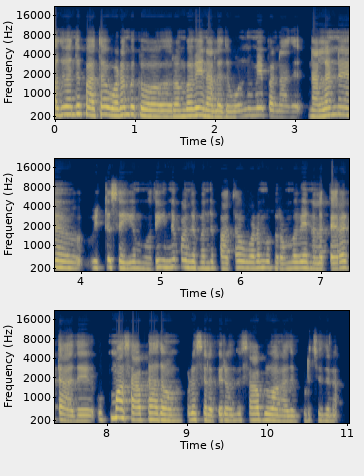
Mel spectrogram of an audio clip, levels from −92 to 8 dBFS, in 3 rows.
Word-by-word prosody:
அது 240 Hz, +2 st, +2 dB
வந்து 280 Hz, +2 st, +3 dB
பார்த்தா 245 Hz, +2 st, +3 dB
உடம்புக்கு 255 Hz, 0 st, +3 dB, 0.4 s
ரொம்பவே 225 Hz, +4 st, +4 dB
நல்லது. 195 Hz, -1 st, +1 dB
ஒண்ணுமே 235 Hz, +4 st, -2 dB
பண்ணாது. 190 Hz, -3 st, -4 dB, 0.2 s
நல்லென்ன 240 Hz, +6 st, +2 dB, 0.6 s
விட்டு 220 Hz, +2 st, -3 dB
செய்யும்போது, 205 Hz, -1 st, -3 dB
இன்னும் 250 Hz, +2 st, -4 dB
குழந்தை 225 Hz, -3 st, -1 dB
வந்து 210 Hz, +1 st, -6 dB
பார்த்தா 200 Hz, +3 st, -2 dB
உடம்புக்கு 215 Hz, -2 st, -3 dB
ரொம்பவே 210 Hz, +2 st, 0 dB
நல்ல 195 Hz, 0 st, -2 dB
பிரட்டாது 195 Hz, -3 st, +1 dB, 0.2 s
உப்புமா 280 Hz, +8 st, +3 dB
சாப்பிடாதவங்க 215 Hz, -3 st, +1 dB
கூட 225 Hz, 0 st, +1 dB
சில 200 Hz, -2 st, 0 dB
பேர் 205 Hz, -1 st, -1 dB
வந்து 205 Hz, +1 st, -7 dB
சாப்பிடுவாங்க 210 Hz, -4 st, 0 dB
அது 180 Hz, -, -4 dB
புடிச்சதுனா. 195 Hz, -1 st, -7 dB
215 Hz, 150 wpm, -16 LUFS, 195-230 Hz, 0.6 s, ரொம்பவே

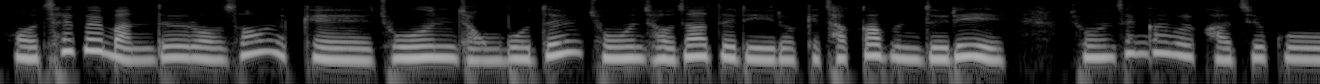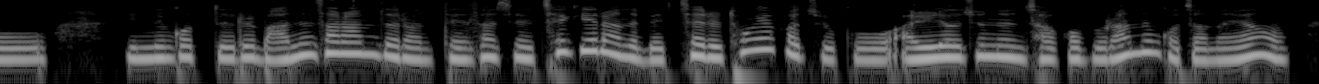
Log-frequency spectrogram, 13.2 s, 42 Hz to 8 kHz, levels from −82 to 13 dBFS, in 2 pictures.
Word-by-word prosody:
어 215 Hz, -3 st, +2 dB
책을 330 Hz, +9 st, +1 dB
만들어서 220 Hz, +4 st, 0 dB
이렇게 200 Hz, -7 st, 0 dB
좋은 220 Hz, +2 st, +4 dB
정보들 205 Hz, +8 st, 0 dB
좋은 215 Hz, -4 st, +2 dB
저자들이 215 Hz, +1 st, +1 dB
이렇게 195 Hz, +1 st, -2 dB
작가분들이 210 Hz, -1 st, +2 dB, 0.3 s
좋은 225 Hz, -1 st, 0 dB
생각을 280 Hz, -1 st, -1 dB
가지고 200 Hz, -1 st, -3 dB, 0.4 s
있는 210 Hz, 0 st, 0 dB
것들을 220 Hz, -1 st, -2 dB
많은 205 Hz, +5 st, 0 dB
사람들한테 240 Hz, -9 st, -1 dB
사실 220 Hz, -1 st, -1 dB
책이라는 305 Hz, -, 0 dB
매체를 220 Hz, +4 st, 0 dB
통해 350 Hz, +7 st, -1 dB
가지고 195 Hz, -, -4 dB
알려주는 220 Hz, +3 st, +3 dB
작업을 200 Hz, 0 st, -3 dB
하는 280 Hz, +7 st, +1 dB
거잖아요. 200 Hz, +2 st, -1 dB
215 Hz, 345 characters per minute, -29 LUFS, 200-240 Hz, 0.4 s, 좋은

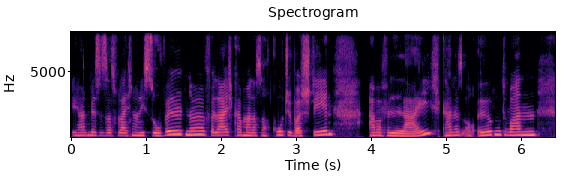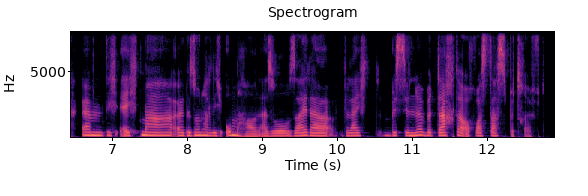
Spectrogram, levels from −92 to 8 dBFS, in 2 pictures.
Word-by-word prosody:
Jahren 210 Hz, 0 st, -4 dB
bist, 215 Hz, -2 st, -3 dB
ist 200 Hz, -, -6 dB
das 200 Hz, -1 st, -6 dB
vielleicht 200 Hz, -1 st, -3 dB
noch 215 Hz, -, -1 dB
nicht 205 Hz, 0 st, +2 dB
so 190 Hz, -2 st, 0 dB
wild, 275 Hz, +3 st, +4 dB
ne, 260 Hz, +2 st, +3 dB
vielleicht 215 Hz, -1 st, 0 dB
kann 215 Hz, -1 st, -3 dB
man 205 Hz, 0 st, +1 dB
das 205 Hz, 0 st, -4 dB
noch 190 Hz, -2 st, -7 dB
gut 235 Hz, 0 st, -1 dB
überstehen, 225 Hz, +8 st, +1 dB, 0.5 s
aber 205 Hz, 0 st, -2 dB
vielleicht 190 Hz, -, +1 dB
kann 210 Hz, +1 st, -2 dB
es 225 Hz, -, -5 dB
auch -, -, -12 dB
irgendwann, 230 Hz, +1 st, +2 dB, 0.4 s
ähm, 215 Hz, -2 st, +3 dB
dich 210 Hz, -1 st, -7 dB
echt 200 Hz, -, -2 dB
mal, 210 Hz, -1 st, +3 dB
äh, 205 Hz, -, -1 dB
gesundheitlich 210 Hz, -1 st, +1 dB
umhauen. 160 Hz, -8 st, +2 dB
Also 175 Hz, +1 st, -1 dB
sei 185 Hz, +3 st, +1 dB
da 190 Hz, -2 st, 0 dB
vielleicht 195 Hz, 0 st, -4 dB
'n 200 Hz, +2 st, -10 dB
bisschen, 205 Hz, 0 st, +1 dB
ne, 225 Hz, +2 st, +2 dB
bedachter 210 Hz, +1 st, +1 dB
auch, -, -, -6 dB
was 185 Hz, -1 st, -1 dB
das 185 Hz, -1 st, -1 dB
betrifft. -, -, -13 dB
210 Hz, 195 wpm, -27 LUFS, 195-220 Hz, 0.5 s, wild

